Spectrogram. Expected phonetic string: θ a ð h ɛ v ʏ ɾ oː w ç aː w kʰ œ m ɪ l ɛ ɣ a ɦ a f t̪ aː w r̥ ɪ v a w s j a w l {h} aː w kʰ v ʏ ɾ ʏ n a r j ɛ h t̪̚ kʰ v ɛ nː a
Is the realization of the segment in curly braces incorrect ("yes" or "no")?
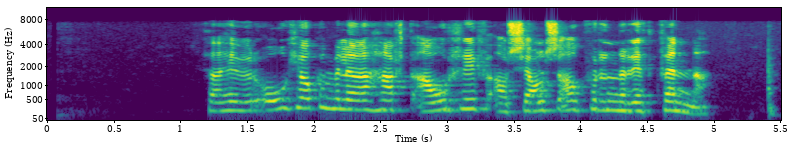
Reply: yes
